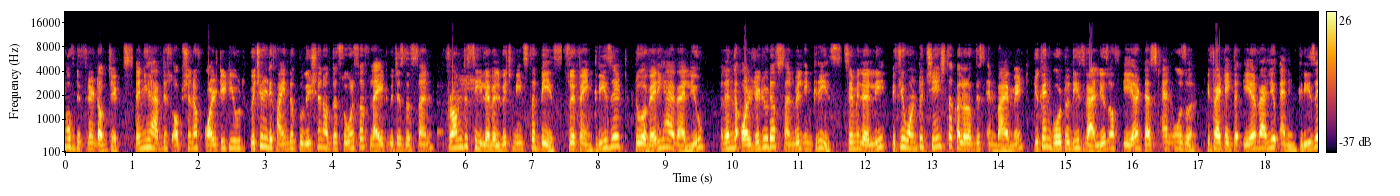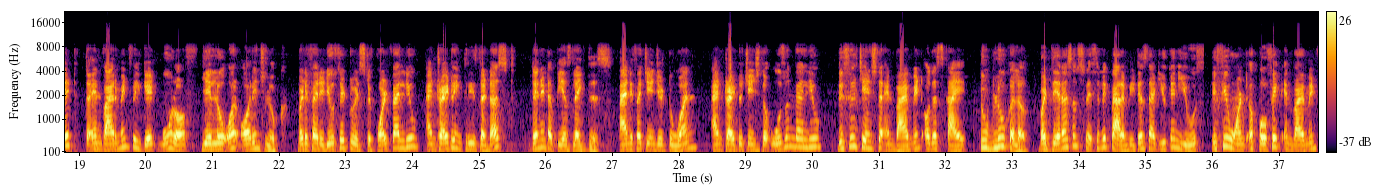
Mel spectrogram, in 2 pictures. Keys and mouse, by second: 8.1-11.6 drag, 18.4-23.6 drag, 24.7-26.5 drag, 27.0-28.0 drag, 28.0-32.4 middle drag.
